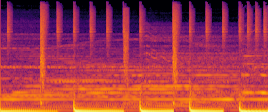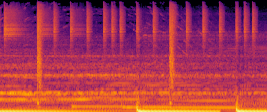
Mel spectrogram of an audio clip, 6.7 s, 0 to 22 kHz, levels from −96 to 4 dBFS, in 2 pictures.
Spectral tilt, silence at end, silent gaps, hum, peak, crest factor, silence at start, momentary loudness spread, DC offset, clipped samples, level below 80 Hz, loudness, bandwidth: -4.5 dB/octave; 0 s; none; none; 0 dBFS; 8 dB; 0 s; 7 LU; under 0.1%; under 0.1%; -8 dBFS; -14 LUFS; 18 kHz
